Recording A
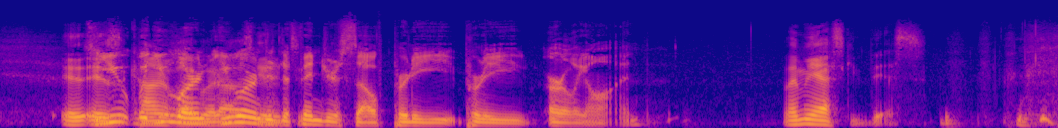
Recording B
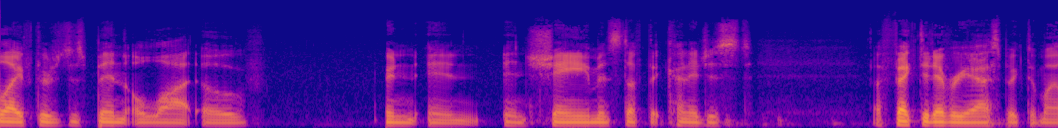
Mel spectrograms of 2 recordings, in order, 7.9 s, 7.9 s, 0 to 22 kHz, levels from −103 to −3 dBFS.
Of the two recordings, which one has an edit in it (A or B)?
B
